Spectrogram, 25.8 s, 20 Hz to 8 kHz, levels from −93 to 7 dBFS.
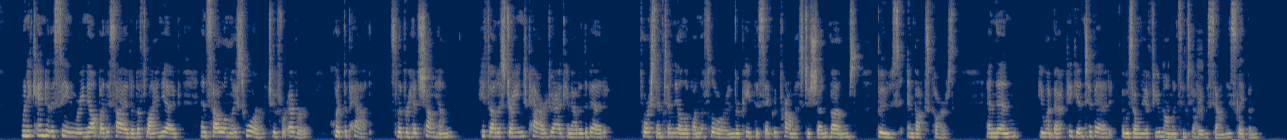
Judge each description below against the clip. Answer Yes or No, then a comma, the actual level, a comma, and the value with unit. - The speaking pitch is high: Yes, high, 225 Hz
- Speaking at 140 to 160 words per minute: No, average, 175 wpm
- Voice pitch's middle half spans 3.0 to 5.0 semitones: No, narrow, 2.5 semitones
